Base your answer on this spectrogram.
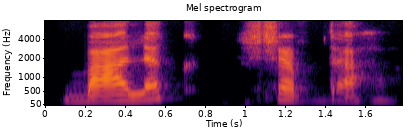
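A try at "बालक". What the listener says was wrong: Not balak. It is not balak. It is balaka. See, you are cutting the vowel.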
